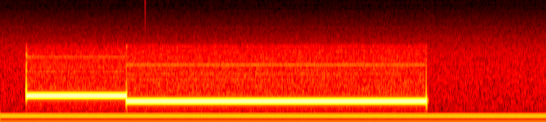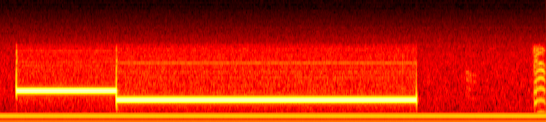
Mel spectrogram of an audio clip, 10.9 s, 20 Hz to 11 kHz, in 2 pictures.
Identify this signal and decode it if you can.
Two-tone page, heard as a one-second tone, then a three-second tone, about 750 then 600 Hz, about 880 then 640 Hz. It is heard from 0.3 to 9.6 s.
